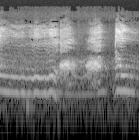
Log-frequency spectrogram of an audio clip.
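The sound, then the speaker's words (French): A Cory's shearwater's wailing, baby-like courtship calls on a moonless night, a rising and falling sequence of nasal, strained cries, fairly loud, with a few abrupt breaks between phrases. No talking. “Ce que vous avez peut-être pris pour des gémissements ou des pleurs de bébé sont les cris du puffin cendré.”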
